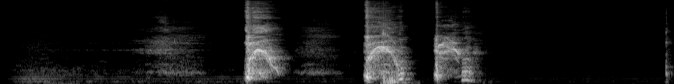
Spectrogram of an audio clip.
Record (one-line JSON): {"three_cough_length": "6.7 s", "three_cough_amplitude": 32768, "three_cough_signal_mean_std_ratio": 0.32, "survey_phase": "beta (2021-08-13 to 2022-03-07)", "age": "18-44", "gender": "Male", "wearing_mask": "No", "symptom_none": true, "smoker_status": "Current smoker (e-cigarettes or vapes only)", "respiratory_condition_asthma": false, "respiratory_condition_other": false, "recruitment_source": "REACT", "submission_delay": "1 day", "covid_test_result": "Negative", "covid_test_method": "RT-qPCR"}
